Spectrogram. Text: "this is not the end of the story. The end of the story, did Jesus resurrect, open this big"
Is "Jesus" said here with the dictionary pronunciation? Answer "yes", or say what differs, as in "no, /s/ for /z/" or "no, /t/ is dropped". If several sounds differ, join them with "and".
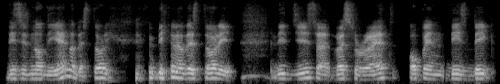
no, /s/ is dropped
